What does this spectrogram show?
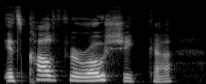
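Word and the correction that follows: furoshiki: Shiki. Sorry. I apologize to our lovely speaker, Hiromi, for mispronouncing that.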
